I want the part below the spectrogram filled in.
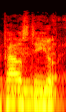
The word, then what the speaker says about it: Palestine: When he showed up in Palestine, did I say that right? – Yeah. – Palestine.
